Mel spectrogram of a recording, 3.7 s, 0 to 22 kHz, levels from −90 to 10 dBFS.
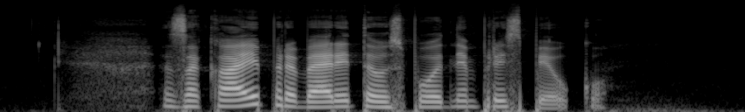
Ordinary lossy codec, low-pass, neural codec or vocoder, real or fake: none; 19.8 kHz; none; real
